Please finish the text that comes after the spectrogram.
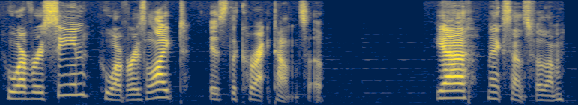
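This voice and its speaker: A woman with a bright, forward voice reads game lore aloud in a dry, close-sounding recording. Her delivery is expressive, and she slips into informal commentary as she goes. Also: mid-range voice, measured pace, clear, resonant tone, no echo, soft background music. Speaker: video game content creator.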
